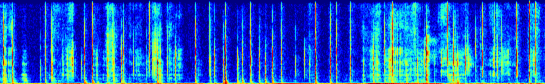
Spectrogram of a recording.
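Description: Long acrylic nails rapidly tap and scratch the sides of a large, hollow white plastic anatomical skull cap resting on a towel. The result is a dense, irregular stream of sharp, dry clicks with bright scratchy texture over a faint low rumble.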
